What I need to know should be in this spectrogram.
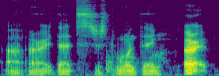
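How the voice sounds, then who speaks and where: A man's voice: fairly low pitch, moderate pace, gravelly, sharp tone, slight background noise. A man casually talking through a mobile game session, slightly out of breath and full of ums and uhs. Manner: rambling with many ums and uhs. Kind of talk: casual gameplay commentary.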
